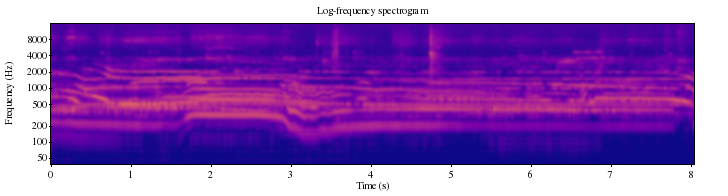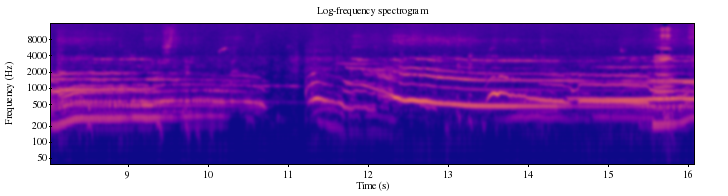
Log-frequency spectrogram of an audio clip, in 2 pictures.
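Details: Atka, a gray wolf, gives long, drawn-out howls that hold steady, then dip and slide in pitch, with music in the background.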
